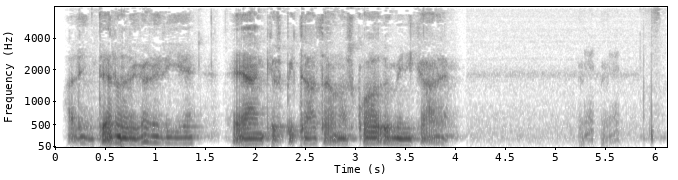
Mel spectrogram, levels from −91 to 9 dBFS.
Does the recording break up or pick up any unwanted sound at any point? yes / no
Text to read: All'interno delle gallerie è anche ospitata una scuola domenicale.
yes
